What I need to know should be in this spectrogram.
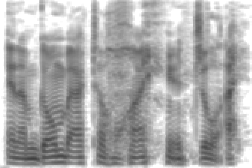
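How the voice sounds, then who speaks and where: A man co-hosting a podcast in a casual chat, rambling through long, drawn-out stories. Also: low voice, steady tone, fairly bright tone, no room sound, studio quality. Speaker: podcast co-host. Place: home basement studio.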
